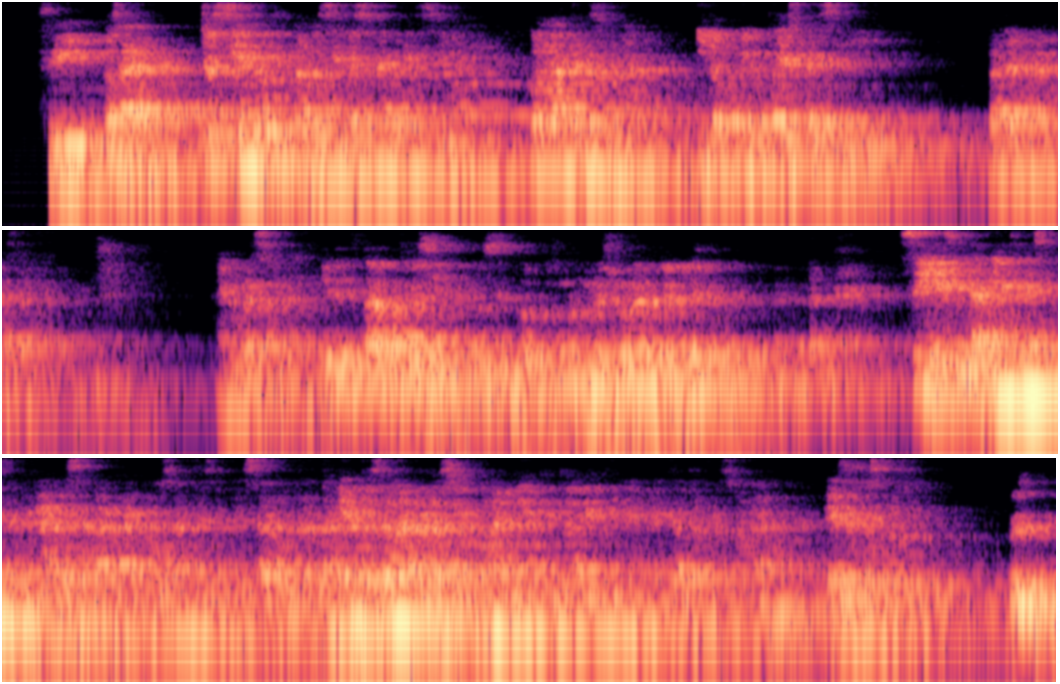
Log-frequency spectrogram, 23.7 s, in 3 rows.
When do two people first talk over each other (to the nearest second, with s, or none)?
none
